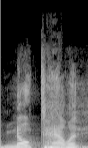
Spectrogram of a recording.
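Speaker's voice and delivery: high, sneering mock put-down; imitating Douglas. Imitating Douglas Levison's catchphrase to listeners, sneering. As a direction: toss off a snobby "No talent". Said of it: "you might occasionally hear me or Kendra go".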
